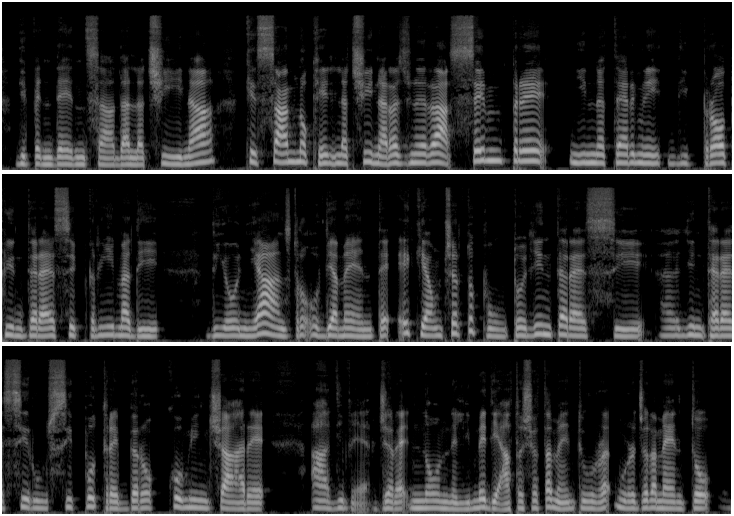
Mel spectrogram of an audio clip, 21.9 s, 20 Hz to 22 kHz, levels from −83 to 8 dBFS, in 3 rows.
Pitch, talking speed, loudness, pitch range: 180 Hz, 120 wpm, -28 LUFS, 165-200 Hz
